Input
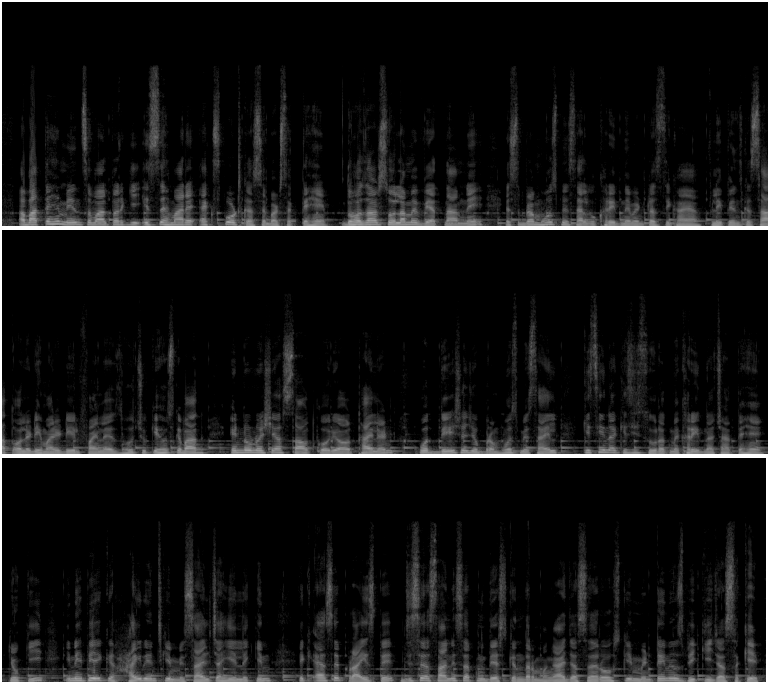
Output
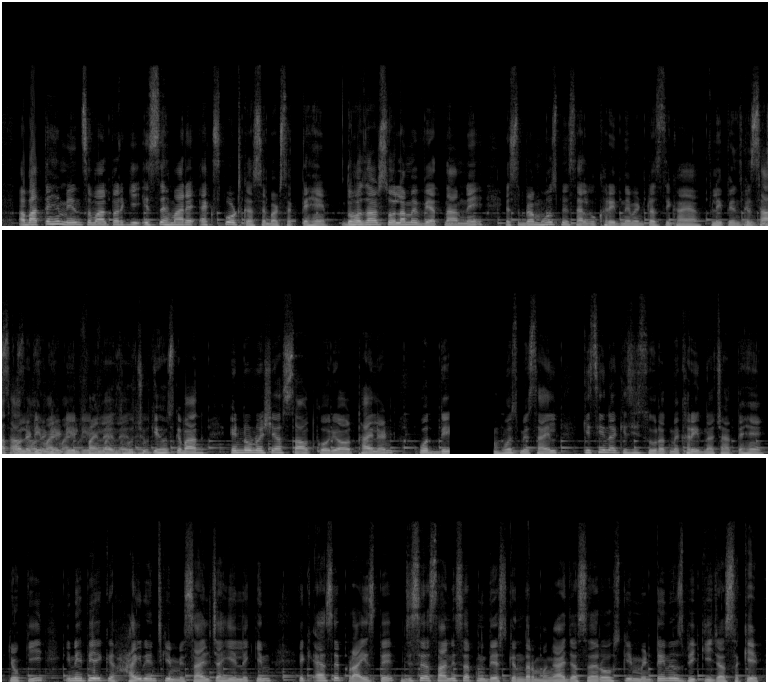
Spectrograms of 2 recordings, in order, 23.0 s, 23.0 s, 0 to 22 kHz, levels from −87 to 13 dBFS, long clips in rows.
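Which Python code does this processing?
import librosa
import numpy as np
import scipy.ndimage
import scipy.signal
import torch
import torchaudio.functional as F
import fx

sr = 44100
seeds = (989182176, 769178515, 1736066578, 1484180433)

y = fx.echo_feedback(x, sr, ms=156, feedback_pct=30, wet_db=-6.0, at=(7.39, 9.19), fade=0.02)
y = fx.edit(y, sr, fx.silence(start_s=12.14, length_s=0.45), tone=tone)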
